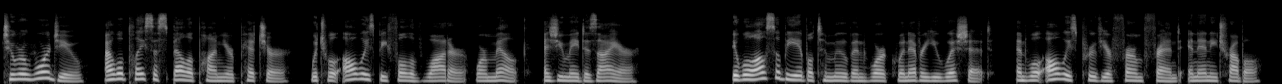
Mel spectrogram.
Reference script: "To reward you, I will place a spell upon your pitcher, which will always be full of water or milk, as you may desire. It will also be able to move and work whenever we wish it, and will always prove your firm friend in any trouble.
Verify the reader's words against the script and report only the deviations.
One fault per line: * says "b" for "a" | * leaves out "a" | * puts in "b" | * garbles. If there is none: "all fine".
* says "you" for "we"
